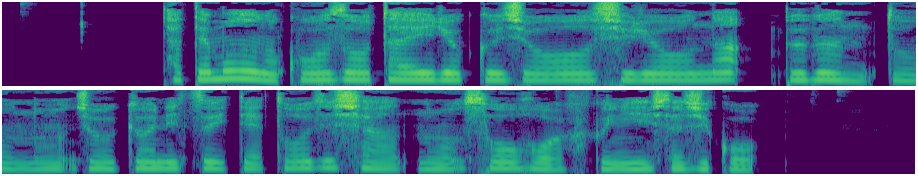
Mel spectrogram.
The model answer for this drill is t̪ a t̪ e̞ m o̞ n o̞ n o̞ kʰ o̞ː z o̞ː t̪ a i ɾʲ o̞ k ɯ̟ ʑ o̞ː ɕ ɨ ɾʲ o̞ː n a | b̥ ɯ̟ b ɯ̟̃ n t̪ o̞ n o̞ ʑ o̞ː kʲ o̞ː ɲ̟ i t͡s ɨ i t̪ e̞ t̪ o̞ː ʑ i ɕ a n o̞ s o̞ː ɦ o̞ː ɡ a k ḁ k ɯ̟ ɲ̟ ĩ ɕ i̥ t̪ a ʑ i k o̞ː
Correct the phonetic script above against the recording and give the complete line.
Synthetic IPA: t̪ a t̪ e̞ m o̞ n o̞ n o̞ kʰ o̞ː z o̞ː t̪ a i ɾʲ o̞ k ɯ̟ ʑ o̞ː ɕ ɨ ɾʲ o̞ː n a | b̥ ɯ̟ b ɯ̟̃ n t̪ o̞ n o̞ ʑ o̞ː kʲ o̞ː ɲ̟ i t͡s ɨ i t̪ e̞ t̪ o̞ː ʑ i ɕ a n o̞ s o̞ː ɦ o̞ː ɡ a k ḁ k ɯ̟ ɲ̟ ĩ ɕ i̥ t̪ a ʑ i k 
